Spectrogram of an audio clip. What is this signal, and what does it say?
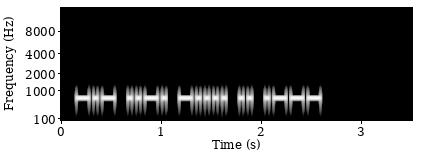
Morse code, heard as a keyed tone, about 27 wpm, 700 Hz. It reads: KF6IJ
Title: USA Callsign DE Callsign - 5 Characters - 28wpm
